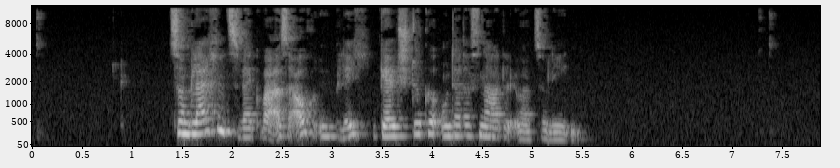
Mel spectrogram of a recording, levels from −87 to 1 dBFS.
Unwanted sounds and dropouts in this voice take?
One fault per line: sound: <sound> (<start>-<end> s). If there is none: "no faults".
no faults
